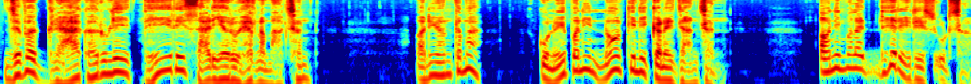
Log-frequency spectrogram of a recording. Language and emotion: Nepali, sad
